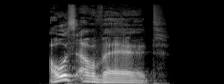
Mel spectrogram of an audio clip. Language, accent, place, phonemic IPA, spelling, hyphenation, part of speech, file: German, Germany, Berlin, /ˈaʊ̯sʔɛɐ̯ˌvɛːlt/, auserwählt, aus‧er‧wählt, verb / adjective, De-auserwählt.ogg
- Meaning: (verb) past participle of auserwählen; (adjective) elect, chosen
